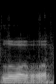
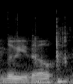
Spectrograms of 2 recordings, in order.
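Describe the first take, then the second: First: It is pronounced the way local residents say it. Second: It is pronounced in the standard, non-local way. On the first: This is how people who live there say it. "The people that live there say it like Louisville" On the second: This is the proper way to say it. "I think the correct way is probably Louisville"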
